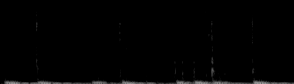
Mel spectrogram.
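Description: Typing on a computer keyboard: many crisp clicks and thumps in irregular clusters, moderately loud and alone, with no talk over them.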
